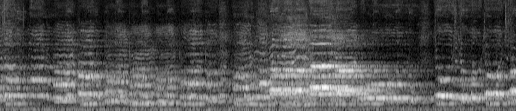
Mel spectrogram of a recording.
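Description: Boys' choir singing in several-part harmony with sustained treble notes, swelling loudest about six seconds in and briefly dropping away near the end.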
